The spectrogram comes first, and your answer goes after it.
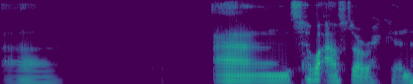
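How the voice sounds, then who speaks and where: In an English accent, the speaker talks at a very slow pace with fairly even intonation, in a dry, close sound with no echo. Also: man. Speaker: maths tutor. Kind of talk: tutorial. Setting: live stream. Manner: halting, many fillers.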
